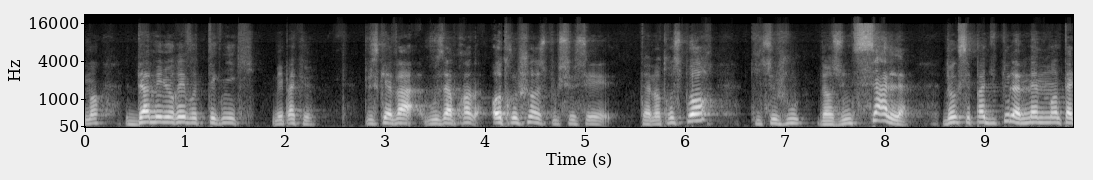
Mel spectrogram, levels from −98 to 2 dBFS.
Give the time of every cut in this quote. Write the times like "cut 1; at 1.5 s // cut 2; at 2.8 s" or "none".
cut 1; at 1.8 s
